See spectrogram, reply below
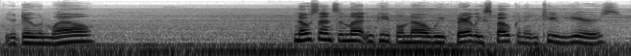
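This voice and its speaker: Woman acting as middle-aged small-town mother, guarded, steady, protective, naturalistic radio play, faint rumbling noise. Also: a little slow, lightly acted. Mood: plainspoken.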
